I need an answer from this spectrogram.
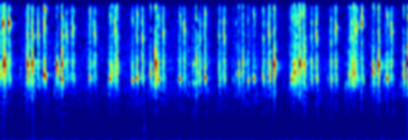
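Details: Short bright chirps from live crickets, separate high pulses arriving several per second in uneven clusters, with a low steady hum behind them.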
